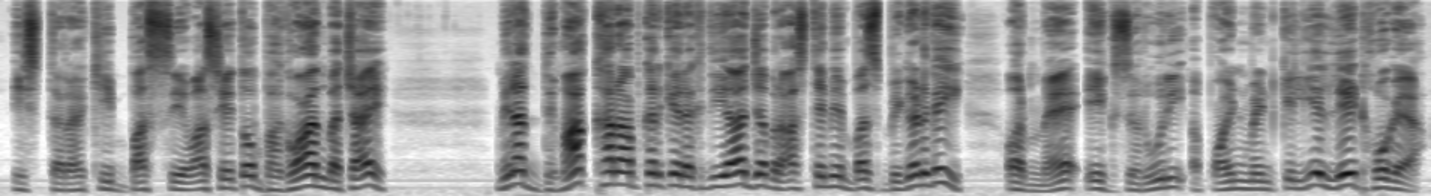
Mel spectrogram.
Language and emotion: Hindi, angry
